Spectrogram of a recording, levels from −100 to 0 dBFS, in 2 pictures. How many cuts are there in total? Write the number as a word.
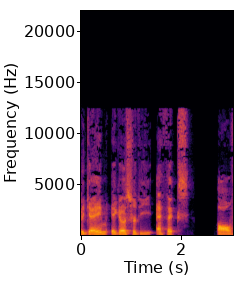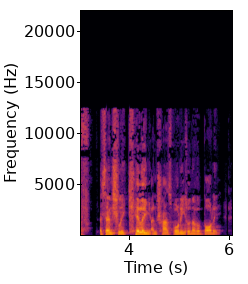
four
